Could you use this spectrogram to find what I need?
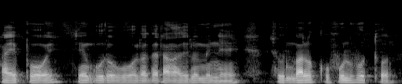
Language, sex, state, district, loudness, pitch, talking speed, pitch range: Chakma, male, Tripura, Dhalai, -21 LUFS, 90 Hz, 150 wpm, 85-95 Hz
